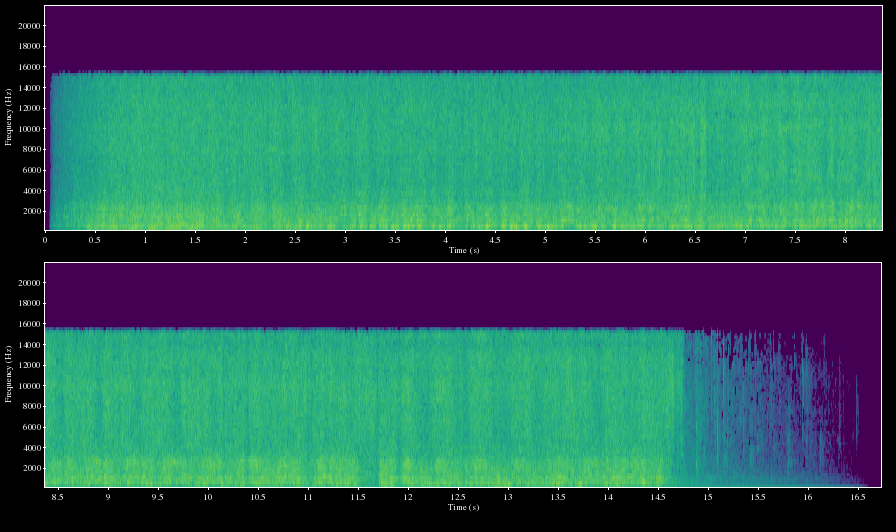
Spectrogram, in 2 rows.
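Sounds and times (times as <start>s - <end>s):
hose spraying water on a metal car: 0.1s - 14.8s.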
